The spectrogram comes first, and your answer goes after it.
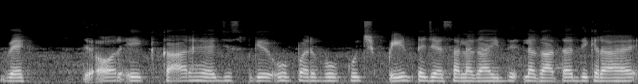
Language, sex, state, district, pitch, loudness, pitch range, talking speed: Hindi, female, Jharkhand, Sahebganj, 170 Hz, -15 LUFS, 160-175 Hz, 140 wpm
